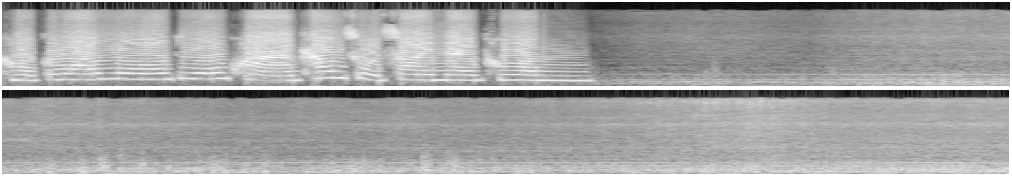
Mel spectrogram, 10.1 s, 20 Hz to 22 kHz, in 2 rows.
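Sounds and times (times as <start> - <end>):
three-wheeler engine drone: 2.0 - 10.0.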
